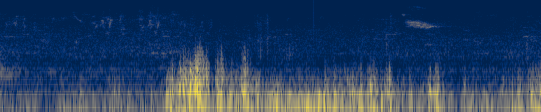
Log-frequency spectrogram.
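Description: A bird chirping briefly a little past the middle, over a low, uneven outdoor rumble that grows louder about two and a half seconds in.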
